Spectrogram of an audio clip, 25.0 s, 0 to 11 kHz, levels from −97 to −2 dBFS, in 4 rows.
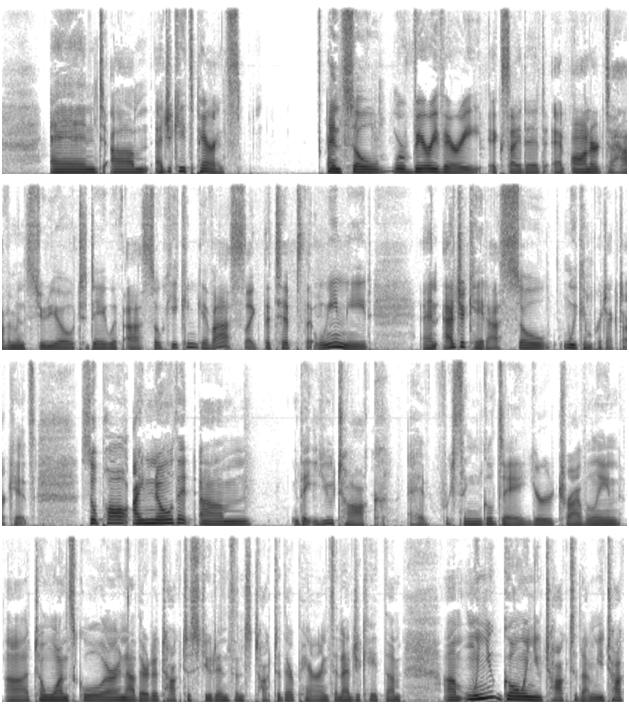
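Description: Nothing in this recording of speech stood out as a technical problem on listening.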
